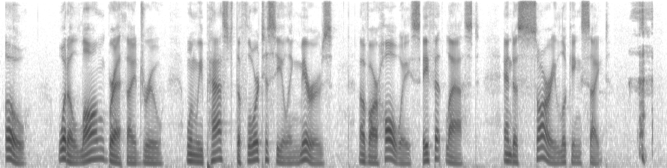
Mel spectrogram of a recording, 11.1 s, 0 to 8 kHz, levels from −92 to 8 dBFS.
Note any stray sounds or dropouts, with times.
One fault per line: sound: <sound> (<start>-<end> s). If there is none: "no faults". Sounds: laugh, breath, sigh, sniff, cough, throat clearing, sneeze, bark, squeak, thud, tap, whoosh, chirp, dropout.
sound: dropout (7.0-7.1 s)
sound: laugh (10.5-10.9 s)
